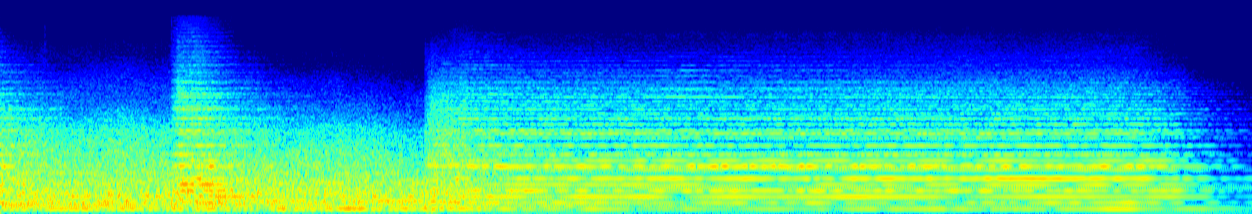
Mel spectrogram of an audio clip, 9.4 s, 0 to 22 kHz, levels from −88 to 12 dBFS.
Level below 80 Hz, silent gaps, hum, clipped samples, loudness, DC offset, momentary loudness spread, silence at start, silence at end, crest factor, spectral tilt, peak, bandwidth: -50 dBFS; none; none; under 0.1%; -21 LUFS; under 0.1%; 5 LU; 0 s; 0.1 s; 16 dB; -7.5 dB/octave; -4 dBFS; 10.5 kHz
